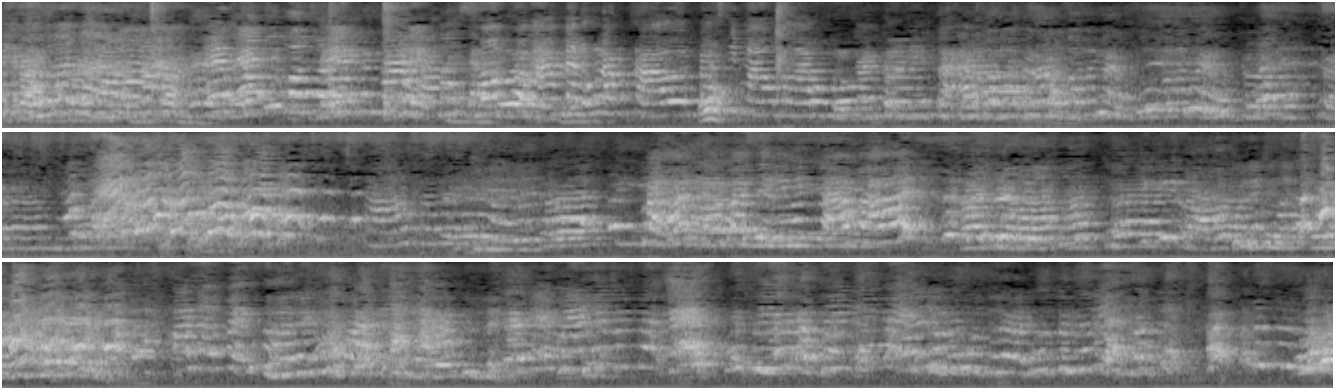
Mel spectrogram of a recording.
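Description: Several women talk and laugh together close by.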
